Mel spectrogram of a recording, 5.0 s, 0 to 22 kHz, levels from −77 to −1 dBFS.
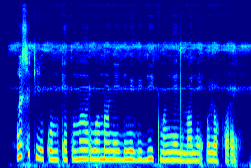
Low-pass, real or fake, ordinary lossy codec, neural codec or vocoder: none; fake; none; codec, 44.1 kHz, 2.6 kbps, SNAC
